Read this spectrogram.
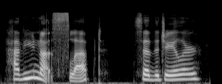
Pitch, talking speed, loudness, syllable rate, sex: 225 Hz, 190 wpm, -17 LUFS, 5.3 syllables/s, female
